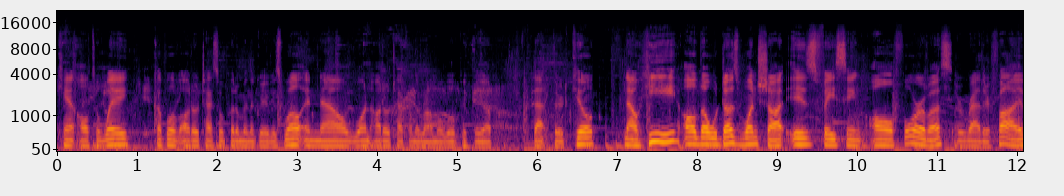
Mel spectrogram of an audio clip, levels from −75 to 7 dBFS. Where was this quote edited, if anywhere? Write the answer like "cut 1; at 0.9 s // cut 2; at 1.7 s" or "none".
none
